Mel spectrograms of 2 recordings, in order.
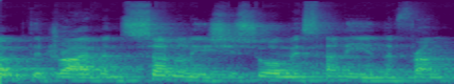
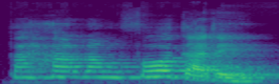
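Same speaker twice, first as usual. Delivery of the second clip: put-on high little girl's voice; small, high-pitched worried question; plaintive cry; 13 semitones higher than usual. A narrator's reading. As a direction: plead anxiously with your father. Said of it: "Matilda cried".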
